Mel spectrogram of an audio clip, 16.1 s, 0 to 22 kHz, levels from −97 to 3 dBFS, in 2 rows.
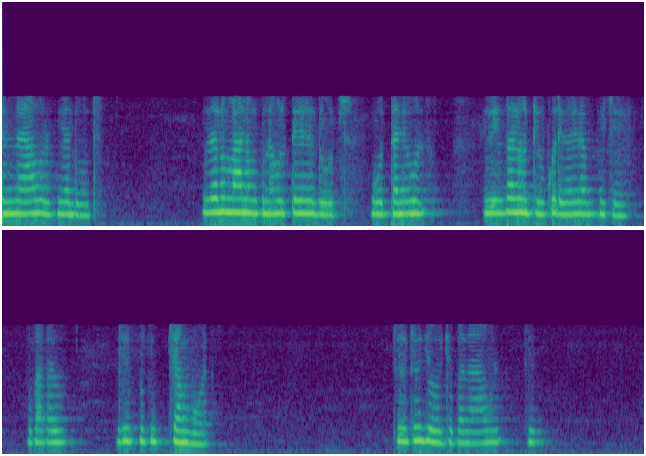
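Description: From start to finish, the speech carries GSM full-rate codec damage. The codec rebuilds the voice from a vocal-tract model excited by sparse, regularly spaced pulses. That leaves a plainly audible buzzy, gravelly roughness. Nothing passes above 3.8 kHz. The bitrate points to 13 kbps.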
